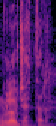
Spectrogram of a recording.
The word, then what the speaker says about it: Gloucester: Ah, perdón la pronunciación, Gloucester.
